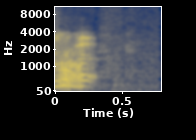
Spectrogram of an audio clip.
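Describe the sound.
A single sneeze: one loud, abrupt voiced burst lasting about a third of a second, cutting off sharply into a faint tail and then silence.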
